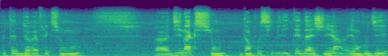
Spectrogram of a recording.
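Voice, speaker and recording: A man talks through a tarot reading in an easygoing, stop-start way, often pausing on fillers and repeating words. He keeps urging his listeners on. His voice sits at an everyday middle pitch, and a steady noise hangs under the recording. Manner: hesitant, many fillers and restarts, encouraging. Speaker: tarot card reader. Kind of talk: casual spoken guidance.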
